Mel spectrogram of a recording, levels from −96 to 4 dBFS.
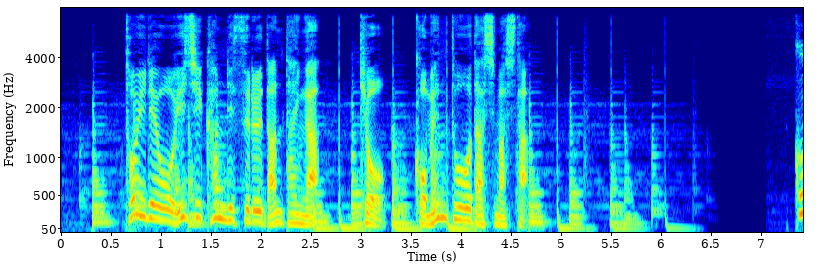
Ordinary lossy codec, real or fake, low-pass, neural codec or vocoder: none; real; 7.2 kHz; none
